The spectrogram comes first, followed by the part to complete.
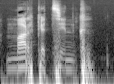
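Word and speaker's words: маркетинг: for the word marketing, we have it written with the letter G at the end, the voiced consonant G, but when we pronounce this word correctly, we end up saying marketing with a very distinct K sound.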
